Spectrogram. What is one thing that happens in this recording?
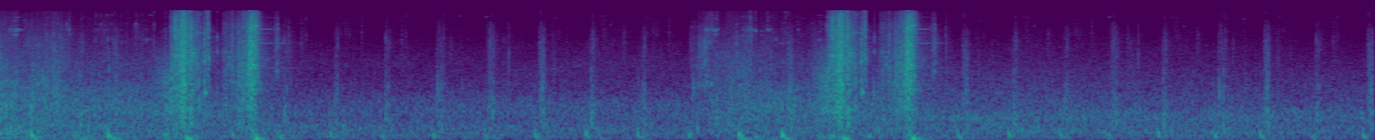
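Quick footsteps patter over snow and grass.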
